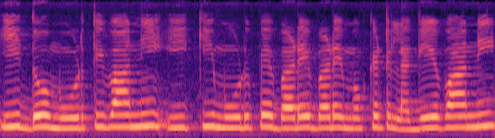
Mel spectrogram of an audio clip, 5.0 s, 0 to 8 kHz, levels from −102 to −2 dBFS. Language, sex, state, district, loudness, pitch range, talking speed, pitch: Hindi, female, Bihar, Darbhanga, -23 LUFS, 235-255 Hz, 145 wpm, 245 Hz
